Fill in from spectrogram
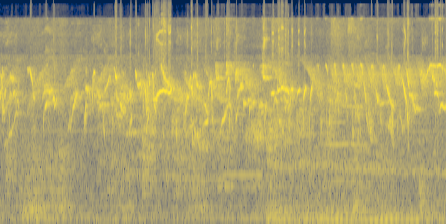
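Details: Young canaries singing together while learning: a thick mesh of high twittering trills and chirps throughout, growing louder midway, with a low droning rumble beneath.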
